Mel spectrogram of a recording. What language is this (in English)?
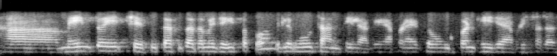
Gujarati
